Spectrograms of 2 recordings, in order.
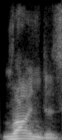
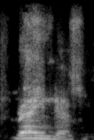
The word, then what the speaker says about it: Reijnders: Um I tell you what, people can you have we had the announcement of Rinders yet? Reinders. Um I got sent some by Pat earlier, right? And it's Reinders saying how to pronounce his name.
